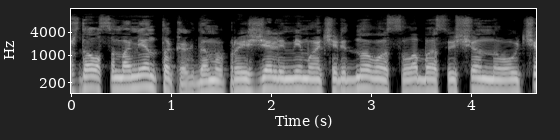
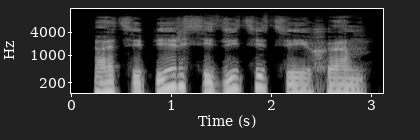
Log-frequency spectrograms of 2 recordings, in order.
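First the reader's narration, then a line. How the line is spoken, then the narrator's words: Whisper. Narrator (Russian): прошептал я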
